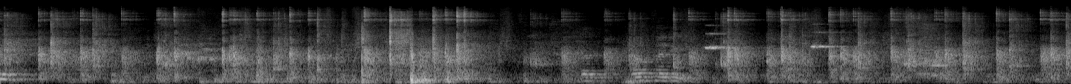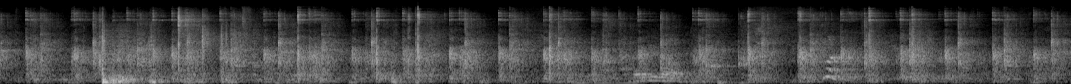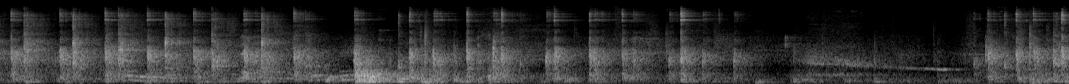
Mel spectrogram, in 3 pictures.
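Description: Table tennis balls clicking off bats and tables in quick, irregular succession, from rallies at several tables at once, with indistinct voices in the background.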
